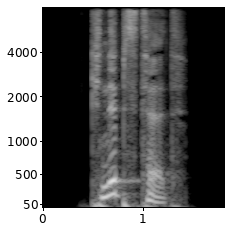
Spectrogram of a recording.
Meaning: inflection of knipsen: 1. second-person plural preterite 2. second-person plural subjunctive II
- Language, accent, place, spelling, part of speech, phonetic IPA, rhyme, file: German, Germany, Berlin, knipstet, verb, [ˈknɪpstət], -ɪpstət, De-knipstet.ogg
